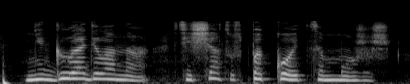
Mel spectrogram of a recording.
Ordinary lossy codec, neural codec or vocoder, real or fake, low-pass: none; none; real; none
